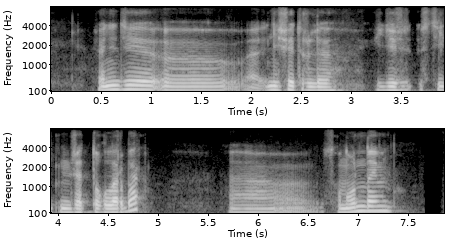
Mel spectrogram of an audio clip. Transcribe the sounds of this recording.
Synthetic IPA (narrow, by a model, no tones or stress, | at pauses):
ʒ̥æne̞d̪e̞ə | neʃe̞t̪ʰʏɾlɪ | ʏjd̪e̞ɪst̪e̞jt̪ɪnʒɑt̪ːəʁulˠɑɾbɑɾ | ə | so̞nəwoɾənd̪ɑjmən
